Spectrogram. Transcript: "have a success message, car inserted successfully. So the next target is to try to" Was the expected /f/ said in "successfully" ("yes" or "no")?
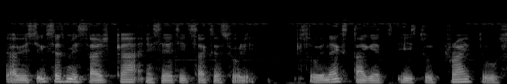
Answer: yes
